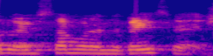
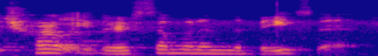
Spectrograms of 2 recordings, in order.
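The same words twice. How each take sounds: First: Insistent rush. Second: Said in the usual way. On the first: Retold or imitated. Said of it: "She's like". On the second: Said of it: "she's like".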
